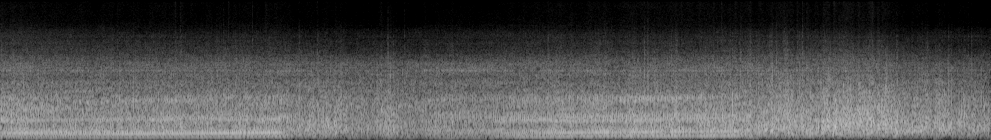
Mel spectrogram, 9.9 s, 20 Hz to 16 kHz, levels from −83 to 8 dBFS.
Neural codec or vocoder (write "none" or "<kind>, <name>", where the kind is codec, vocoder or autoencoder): autoencoder, DAC-VAE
